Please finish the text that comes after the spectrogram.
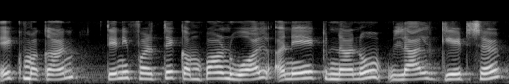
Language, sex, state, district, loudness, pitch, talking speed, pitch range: Gujarati, female, Gujarat, Valsad, -13 LUFS, 260 Hz, 140 wpm, 240-285 Hz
